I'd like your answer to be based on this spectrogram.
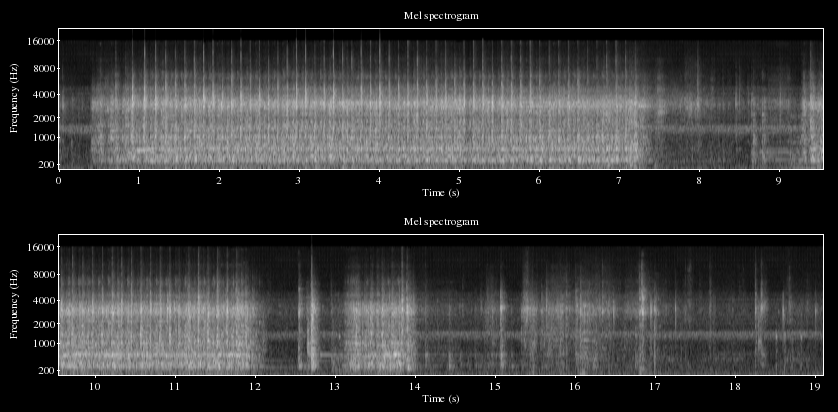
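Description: A sewing machine stitching a hem along a DPM camouflage tarp runs in long steady rapid bursts, pausing and restarting with short reverse-stitch runs, close and loud with no talking.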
